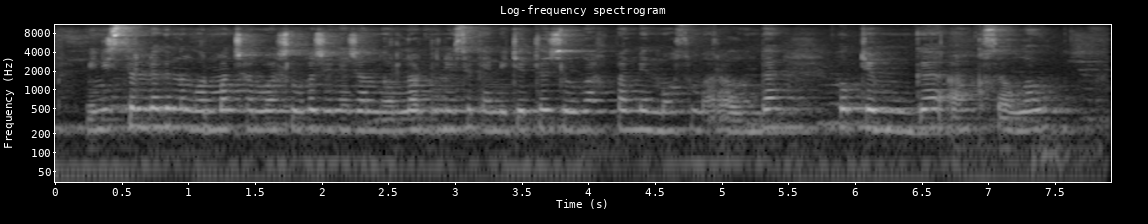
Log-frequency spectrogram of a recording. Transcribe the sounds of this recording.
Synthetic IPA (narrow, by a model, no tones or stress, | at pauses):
mijnijst̪ɪɾlɪɡʲɪnɪŋwoɾmɑnʃɑɾuwɑʃəlˠəʁəʒæne̞ʒɑnɑɾlˠɑɾd̪ʏnije̞sɪkʰo̞mijt̪e̞t̪ɪʒəlˠʁɑɑqpɑnme̞nmɑwsəmɑ̰ɾɑ̰lˠəʁənd̪ɑ | kʰɵk̚t̪e̞ɾɪŋɡʲɪʔɑ̰ɴqʰə̥sɑ̰wlˠɑw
